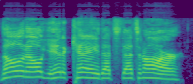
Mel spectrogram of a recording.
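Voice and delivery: high, loud imitated aunt; alarmed correction. Aunt spotting a typo over nephew's shoulder, loud nagging. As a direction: cry out the mistake as the hovering aunt.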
